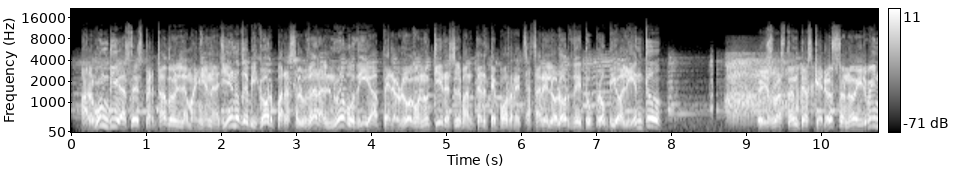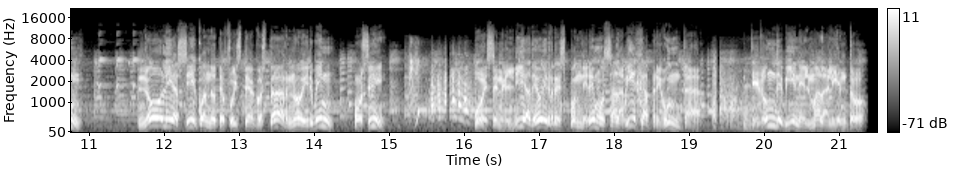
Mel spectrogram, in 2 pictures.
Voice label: acting Cartoon Old Voicetalent Age 30 50; form 50s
